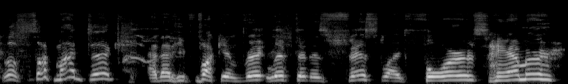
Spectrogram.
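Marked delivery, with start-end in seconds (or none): 0.0-1.2 high, stretched-out cocky insults; mock defiant taunt. Teen goading bigger rival in hallway, mock defiance. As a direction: egg him on in a high, drawn-out voice. Retold taunt before the fight.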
